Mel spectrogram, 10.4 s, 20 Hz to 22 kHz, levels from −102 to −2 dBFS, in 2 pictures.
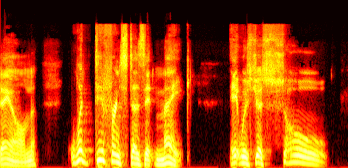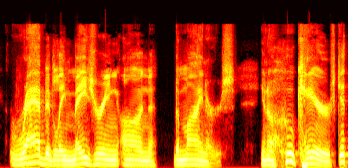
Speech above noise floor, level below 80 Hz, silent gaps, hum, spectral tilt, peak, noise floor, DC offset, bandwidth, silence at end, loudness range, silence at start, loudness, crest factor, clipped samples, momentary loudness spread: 49 dB; -34 dBFS; none; none; -5 dB/octave; 0 dBFS; -60 dBFS; 0.9%; 12.5 kHz; 0 s; 2 LU; 0 s; -12 LUFS; 12 dB; under 0.1%; 11 LU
